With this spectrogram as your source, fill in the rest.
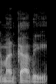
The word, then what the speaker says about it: Macabi: El acrónimo M kbi que se pronuncia macabi tras la destrucción del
